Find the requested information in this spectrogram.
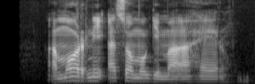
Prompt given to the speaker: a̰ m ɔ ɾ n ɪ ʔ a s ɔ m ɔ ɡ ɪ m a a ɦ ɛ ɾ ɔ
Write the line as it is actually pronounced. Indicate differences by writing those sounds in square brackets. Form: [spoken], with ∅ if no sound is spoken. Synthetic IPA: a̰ m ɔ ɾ n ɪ ʔ a s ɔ m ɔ ɡ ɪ m a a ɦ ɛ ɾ ɔ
